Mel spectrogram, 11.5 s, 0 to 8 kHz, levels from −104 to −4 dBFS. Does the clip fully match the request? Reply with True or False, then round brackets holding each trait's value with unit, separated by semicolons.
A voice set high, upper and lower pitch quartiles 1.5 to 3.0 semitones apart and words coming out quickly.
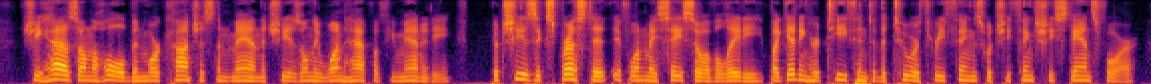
False (145 Hz; 2.6 semitones; 245 wpm)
